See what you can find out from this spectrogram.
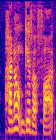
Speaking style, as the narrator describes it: Dean says, flatly

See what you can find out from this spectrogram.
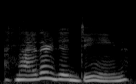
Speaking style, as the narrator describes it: Sam laughs

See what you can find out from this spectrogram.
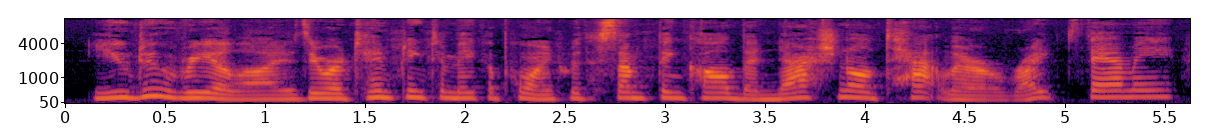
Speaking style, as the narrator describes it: Dean sneers

